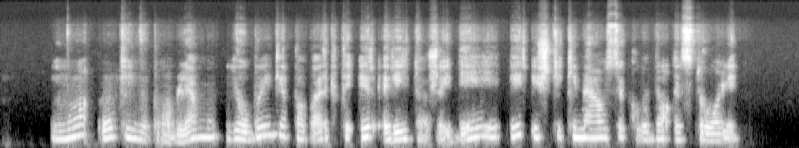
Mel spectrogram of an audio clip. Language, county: Lithuanian, Alytus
